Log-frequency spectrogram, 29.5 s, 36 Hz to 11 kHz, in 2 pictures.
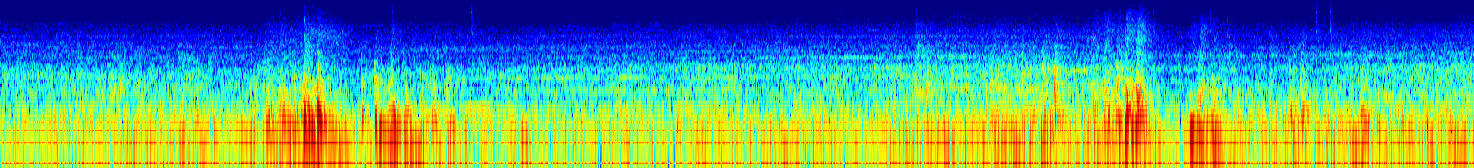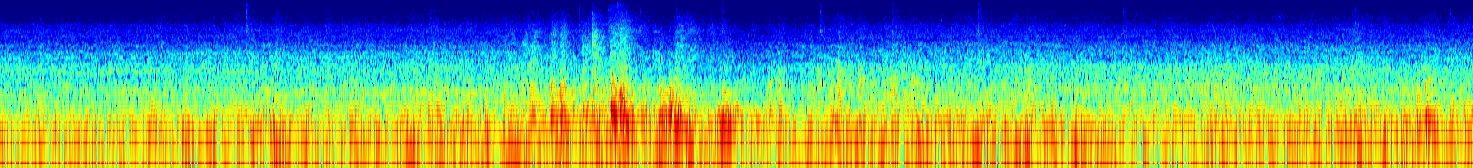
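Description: Class 323 electric multiple unit running at speed, heard from inside the carriage: a steady rumble of wheels on rail, broken three times by bursts of heavier wheel clatter.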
